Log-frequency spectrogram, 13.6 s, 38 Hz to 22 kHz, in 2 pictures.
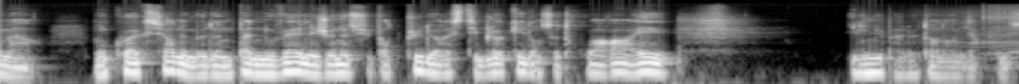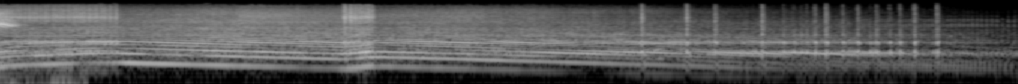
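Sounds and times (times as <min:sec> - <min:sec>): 
speech: 0:00.0 - 0:04.9, 0:05.6 - 0:07.1
motorcycle engine slowing and idling in a courtyard: 0:06.3 - 0:13.5.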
